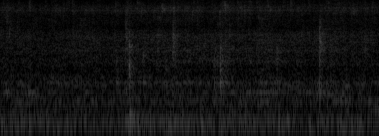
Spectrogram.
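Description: Tomato frying with salt in a pan for egg chow mein, a steady close sizzle with a few soft stirring scrapes and clicks, no voices.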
